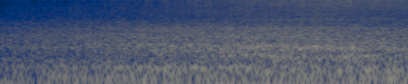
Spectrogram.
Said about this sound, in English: It's a car, right? You can tell.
